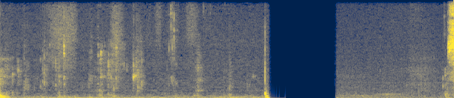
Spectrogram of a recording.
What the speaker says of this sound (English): that mouthful like took forever to chew and swallow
